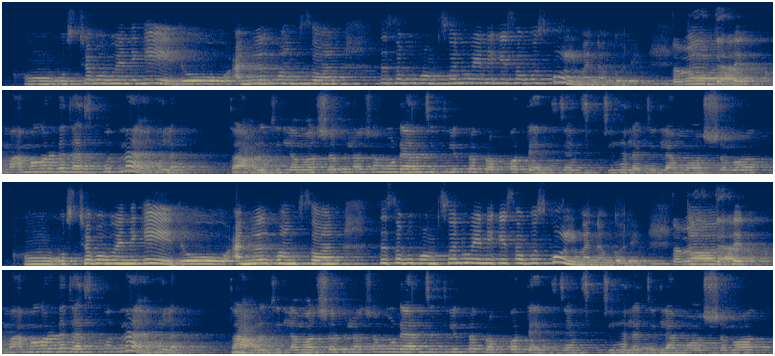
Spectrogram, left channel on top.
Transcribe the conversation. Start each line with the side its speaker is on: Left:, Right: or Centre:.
Right: ଉଁ ଉତ୍ସବ ହୁଏନି କି ଯୋଉ ଆନୁଆଲ୍ ଫଙ୍କସନ୍ ସେ ସବୁ ଫଙ୍କସନ୍ ହୁଏନି କି ସବୁ ସ୍କୁଲ୍ ମାନଙ୍କରେ
Left: ତମେ
Right: ତ
Left: ଯା
Right: ସେ
Left: ଆମ ଘରଟା ଯାଜପୁର ନା ହେଲା ତ
Right: ହଁ
Left: ଆମର ଜିଲ୍ଲା ମହୋତ୍ସବ ପିଲାଙ୍କ ସହ ମୁଁ ଡାନ୍ସ ଶିଖଥିଲି ପୁରା ପ୍ରପର୍ ଟେଂଥ ଯାଏଁ ଶିଖଛି ହେଲା ଜିଲ୍ଲା ମହୋତ୍ସବ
